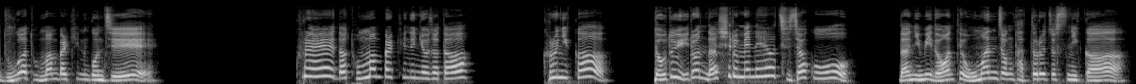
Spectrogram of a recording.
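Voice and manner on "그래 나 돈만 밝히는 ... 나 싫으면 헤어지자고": higher, biting sarcastic admission; sarcastic comeback. Acted. Girlfriend throwing boyfriend's insult back, higher and sarcastic. Sarcastic retort in breakup fight.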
